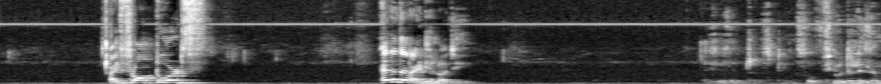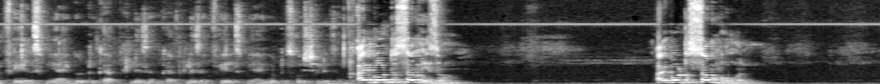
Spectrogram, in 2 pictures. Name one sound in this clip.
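A man speaks calmly and steadily nearby.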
